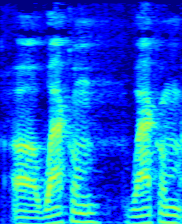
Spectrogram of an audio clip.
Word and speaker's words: Wacom: I've actually picked up a tablet, Wacom. I guess that's the way it's pronounced.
